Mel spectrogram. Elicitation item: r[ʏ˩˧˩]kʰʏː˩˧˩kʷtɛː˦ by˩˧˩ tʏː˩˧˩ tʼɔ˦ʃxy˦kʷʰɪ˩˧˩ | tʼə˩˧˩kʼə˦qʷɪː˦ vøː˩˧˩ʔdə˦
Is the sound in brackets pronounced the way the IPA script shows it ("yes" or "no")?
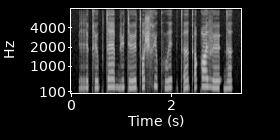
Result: yes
